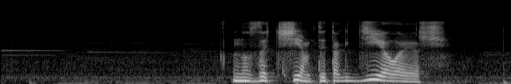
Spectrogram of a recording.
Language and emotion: Russian, angry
